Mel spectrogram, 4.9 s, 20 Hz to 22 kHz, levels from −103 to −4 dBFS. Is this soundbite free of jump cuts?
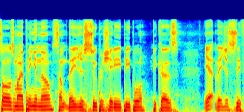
yes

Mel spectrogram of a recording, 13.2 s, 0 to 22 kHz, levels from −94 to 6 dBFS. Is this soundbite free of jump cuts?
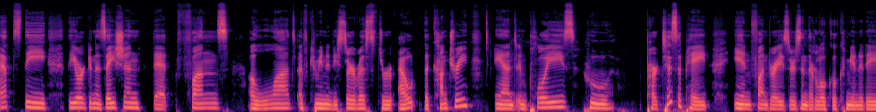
yes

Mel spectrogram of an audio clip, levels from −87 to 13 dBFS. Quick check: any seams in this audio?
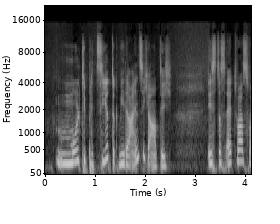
yes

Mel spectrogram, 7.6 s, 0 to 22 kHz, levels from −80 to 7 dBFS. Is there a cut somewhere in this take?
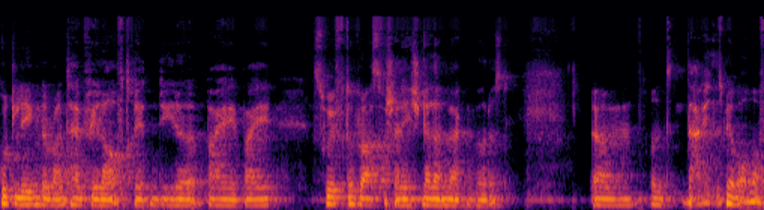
no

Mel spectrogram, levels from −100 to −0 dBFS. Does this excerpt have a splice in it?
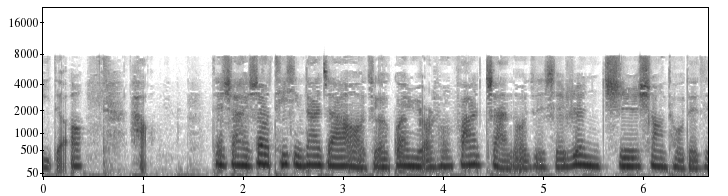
no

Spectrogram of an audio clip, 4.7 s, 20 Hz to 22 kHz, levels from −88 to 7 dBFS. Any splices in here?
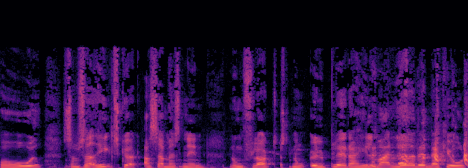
no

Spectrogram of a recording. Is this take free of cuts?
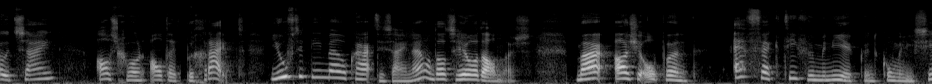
no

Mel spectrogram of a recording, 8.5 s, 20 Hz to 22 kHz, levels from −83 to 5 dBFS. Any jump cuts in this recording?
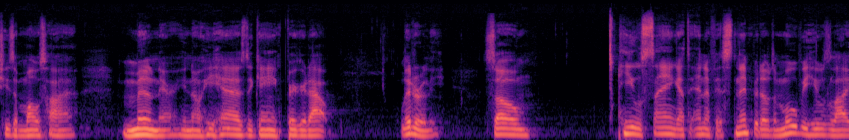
no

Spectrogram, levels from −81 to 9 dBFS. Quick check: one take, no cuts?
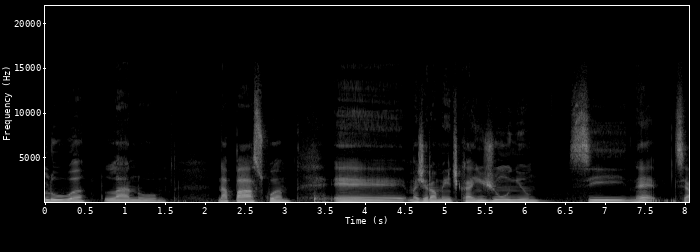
yes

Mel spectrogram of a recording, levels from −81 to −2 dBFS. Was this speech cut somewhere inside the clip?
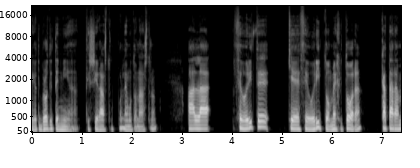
no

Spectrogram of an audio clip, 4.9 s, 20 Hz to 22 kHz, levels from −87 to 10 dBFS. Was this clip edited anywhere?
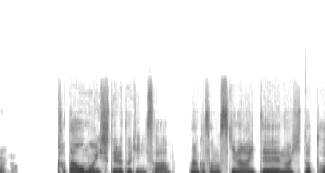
yes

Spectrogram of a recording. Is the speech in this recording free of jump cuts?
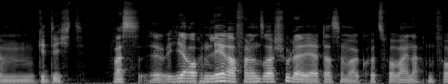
yes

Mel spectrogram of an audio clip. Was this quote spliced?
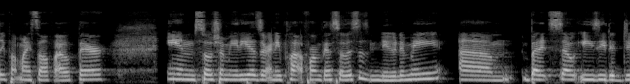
yes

